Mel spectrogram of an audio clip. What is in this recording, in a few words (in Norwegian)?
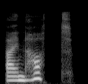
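"hat", Norwegian Nynorsk; ktuberling; games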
